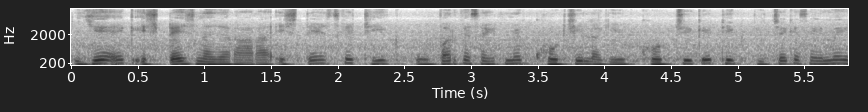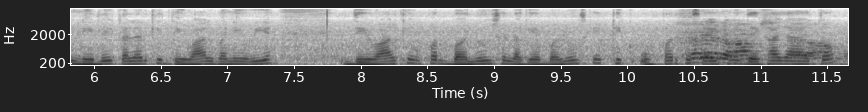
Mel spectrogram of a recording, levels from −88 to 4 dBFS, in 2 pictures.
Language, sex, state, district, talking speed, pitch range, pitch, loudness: Hindi, male, Telangana, Nalgonda, 235 wpm, 135-175 Hz, 155 Hz, -22 LUFS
